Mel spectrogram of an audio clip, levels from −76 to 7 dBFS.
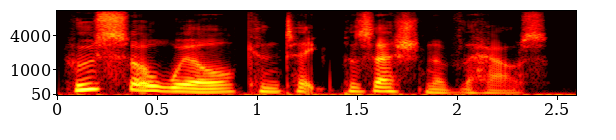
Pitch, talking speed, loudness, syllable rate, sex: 140 Hz, 185 wpm, -17 LUFS, 5.0 syllables/s, male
